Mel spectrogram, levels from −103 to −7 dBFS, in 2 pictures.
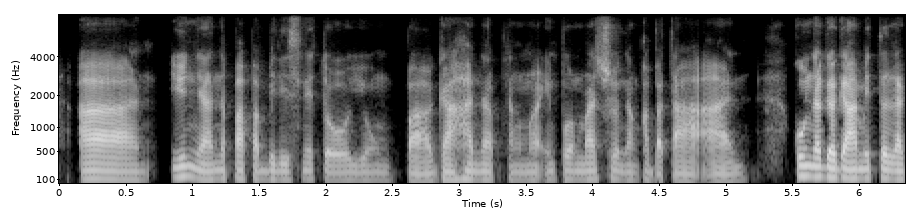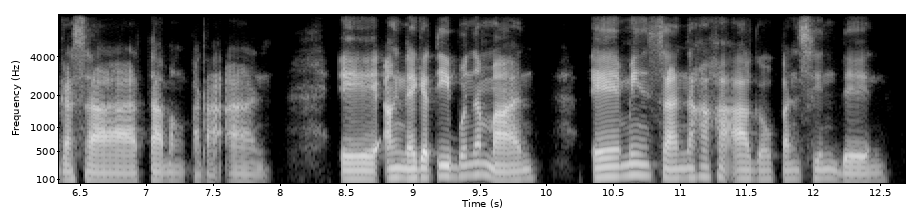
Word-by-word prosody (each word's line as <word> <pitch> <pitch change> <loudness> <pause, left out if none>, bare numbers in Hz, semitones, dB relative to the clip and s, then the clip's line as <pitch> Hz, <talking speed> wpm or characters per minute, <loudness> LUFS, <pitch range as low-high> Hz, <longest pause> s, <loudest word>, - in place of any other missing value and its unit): ah, 100 -2 +4 0.2
'yon 130 0 -1
nga 95 -1 0
napapabilis 100 -2 -4
nito 95 -3 -6
'yong 90 0 -11 0.2
paghahanap 95 +4 -2
ng - - -10 0.2
mga - - -9
impormasyon 100 +1 -4
ng 95 -1 -10
kabataan, 80 +1 -3 0.3
kung 135 -1 +1
nagagamit 115 -3 +5
talaga 100 -3 +1
sa 85 -1 +2
tamang 90 -2 0
paraan. 80 -1 -5 0.6
Eh, 105 0 +4
ang 115 - +5
negatibo 130 +4 +3
naman, 110 -9 +2 0.4
eh 125 +2 +5
minsan 140 -5 +2
nakakaagaw 110 -4 0
pansin 110 +2 -6
din, 85 +1 -3
100 Hz, 130 wpm, -27 LUFS, 90-110 Hz, 0.6 s, nagagamit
